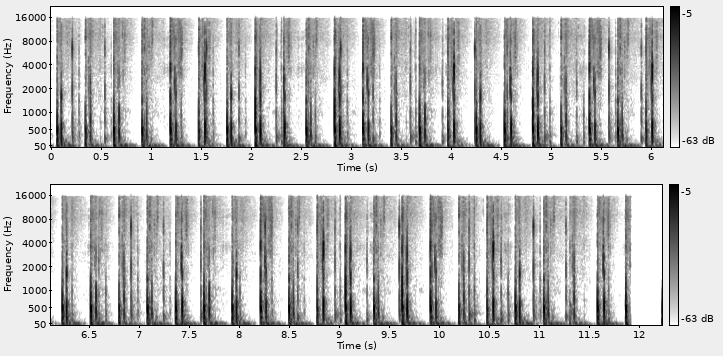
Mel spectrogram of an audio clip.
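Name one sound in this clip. Quick footsteps patter steadily as a game character runs.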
